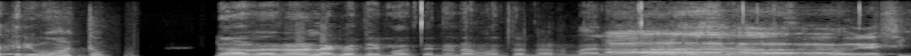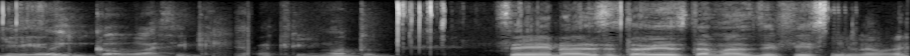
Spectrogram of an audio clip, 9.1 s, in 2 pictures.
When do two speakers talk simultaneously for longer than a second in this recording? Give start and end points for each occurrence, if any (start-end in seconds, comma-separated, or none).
3.0-4.3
